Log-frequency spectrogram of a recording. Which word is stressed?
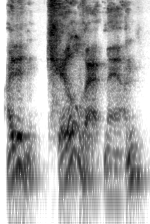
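kill. The word "kill" is stressed. The speaker hurt the man but did not kill him. "I didn't kill him, but I might have beaten him"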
